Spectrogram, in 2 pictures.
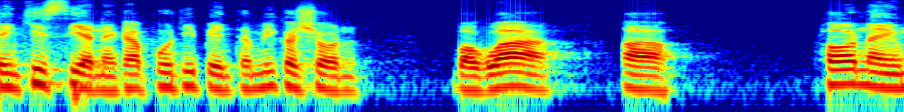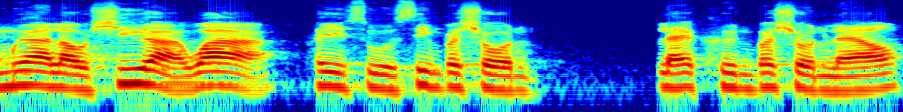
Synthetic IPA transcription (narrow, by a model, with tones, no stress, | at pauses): e˧nkʰiː˧˩si˨˩əna˧˥˩kʰa˧˥pʰːuː˥˩t̪ʰiː˥˩pe˨nt̪ʰa˧mi˦˥kʰːa˧t͡ɕʰo˧n | bɔː˨˩k̚waː˥˩ | ʔaː˧˩ | pʰɾɔ˦˥na˧jmɯ˥˩ɐɾa˧wt͡ɕʰɯ˥˩ɐwaː˥˩pʰa˧jeː˧suː˧˩si˧˩ŋpʰa˧t͡ɕʰo˧n | lɛ˦˥kʰɯː˧npʰa˧t͡ɕʰo˧nlɛː˦˥w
